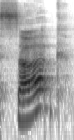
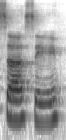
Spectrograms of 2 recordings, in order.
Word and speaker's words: Circe: I've been saying, like, calling it Cirque for a very long time, and I cannot believe no one's told me I've been saying it wrong.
